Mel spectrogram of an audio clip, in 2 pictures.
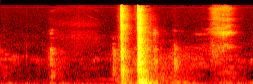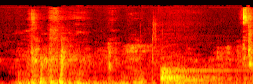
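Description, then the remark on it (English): A door bangs open with a pair of sharp thuds as a cat barges through it, followed by shuffling and rattling as it is pushed closed, ending in a brief creaking squeal. “And okay, I don't know how this cat barged through this door.”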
